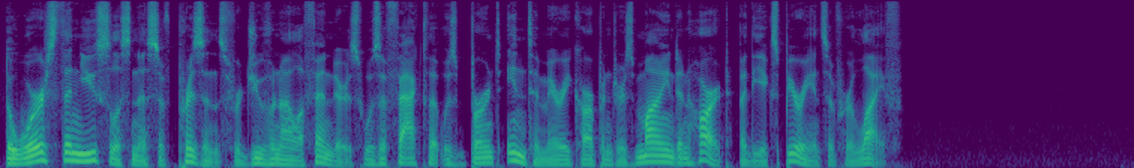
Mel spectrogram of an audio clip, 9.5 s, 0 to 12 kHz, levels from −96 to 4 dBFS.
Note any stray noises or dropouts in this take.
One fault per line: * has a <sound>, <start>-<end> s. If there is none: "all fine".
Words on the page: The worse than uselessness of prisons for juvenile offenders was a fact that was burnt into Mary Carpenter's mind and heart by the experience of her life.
all fine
